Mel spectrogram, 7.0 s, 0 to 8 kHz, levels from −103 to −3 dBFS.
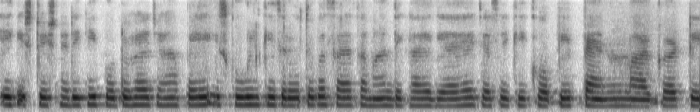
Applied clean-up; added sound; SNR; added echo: none; none; none; none.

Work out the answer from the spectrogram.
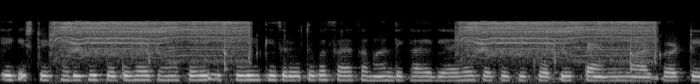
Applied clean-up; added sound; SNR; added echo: none; Camera; 2 dB; none.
